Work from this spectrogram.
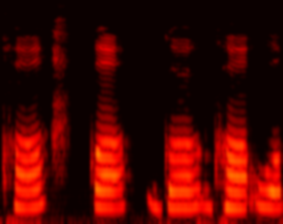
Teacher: ক বর্গীয় যারা ধ্বনি সবাই জিহ্বামূলীয় ধ্বনি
